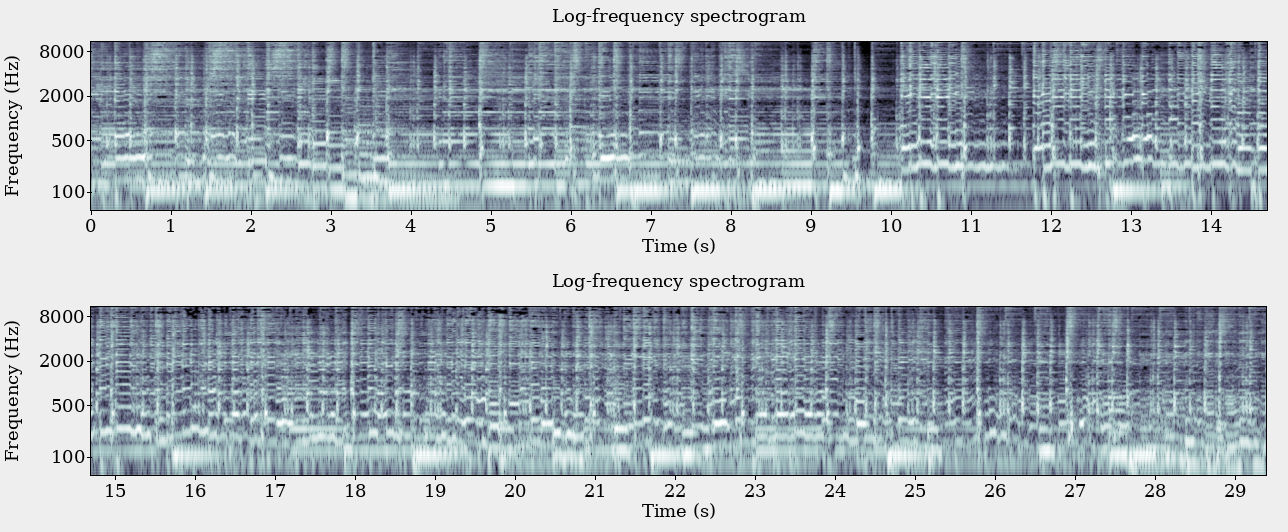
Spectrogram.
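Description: Instrumental passage of Turkish folk music led by an electric bağlama (long-necked saz), with darbuka and keyboard backing and a low repeating bass line.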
